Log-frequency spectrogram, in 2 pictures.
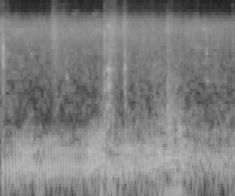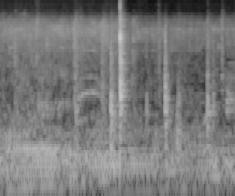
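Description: Bamboo poles knocking and clicking as they are handled and set against a bamboo frame, over a steady low hum; the sharpest knock comes about five seconds in.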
